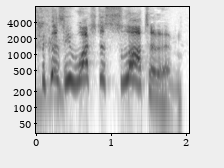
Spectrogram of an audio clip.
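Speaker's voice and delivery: a hint of a grave announcer; mock exhibit announcer.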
